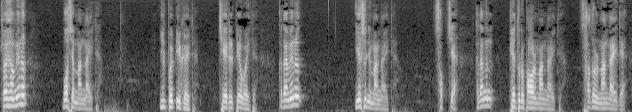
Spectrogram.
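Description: A man's voice: fairly high pitch, animated, moderate pace, pauses often, no echo. An older man preaching a sermon, emphatic and constantly prompting the congregation for a response. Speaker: pastor.

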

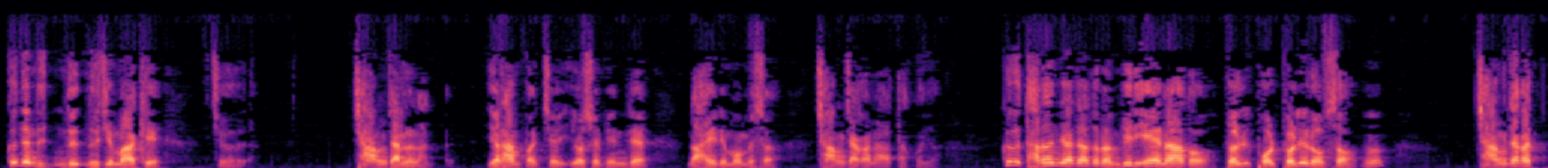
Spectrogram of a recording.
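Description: An older male pastor preaching an animated sermon, reading scripture aloud and acting out the people in it while questioning his listeners. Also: mid-range voice. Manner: animated preaching, acts out biblical voices, asks the crowd.

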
